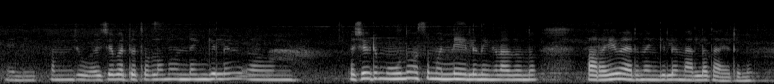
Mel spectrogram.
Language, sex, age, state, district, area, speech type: Malayalam, female, 18-30, Kerala, Pathanamthitta, rural, spontaneous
